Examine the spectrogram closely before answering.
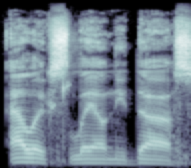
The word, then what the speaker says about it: Alex Leonidas: Now next up, and Alex didn't suggest this, but good friend Alex Leonidas, and that's how you say his name.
